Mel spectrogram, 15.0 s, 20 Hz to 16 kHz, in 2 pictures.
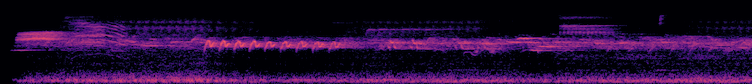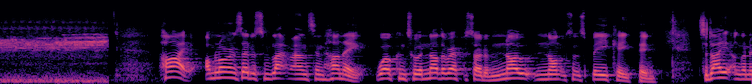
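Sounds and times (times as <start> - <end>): birds chirping and whistling: 0.1 - 8.6
rapid bird trill: 0.1 - 8.6.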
